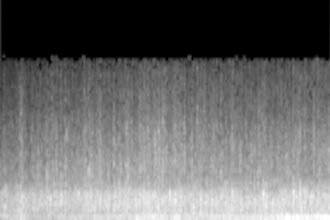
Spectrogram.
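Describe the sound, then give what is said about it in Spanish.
A bullring crowd gives an ovation to bullfighter Roca Rey: dense, continuous clapping and crowd roar that fills the whole stretch at a steady level and swells slightly toward the end. “El público que ovaciona Roca Rey.”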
